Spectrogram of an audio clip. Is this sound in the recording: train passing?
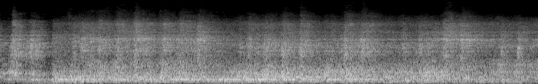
yes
